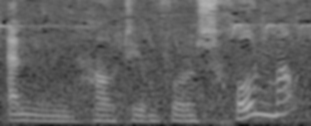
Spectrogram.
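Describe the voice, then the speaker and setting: Noblewoman, highly expressive pitch, old-fashioned formal diction, radio play, slightly noisy recording. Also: unhurried, exaggerated voice. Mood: playful, probing. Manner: formal, archaic, expressive speech. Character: lively, teasing, compassionate noblewoman, a countess. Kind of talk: theatrical Dutch radio play acting.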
